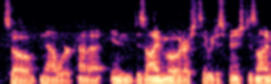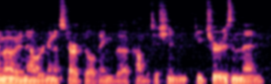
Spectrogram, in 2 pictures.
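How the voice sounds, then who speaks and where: Low-voiced man chatting casually. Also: fairly quick, hardly any pauses, a little hiss or hum. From Boston area. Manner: relaxed, chatty, frequent fillers like "um" and "kinda". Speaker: guest, app founder. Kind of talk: casual interview chat.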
